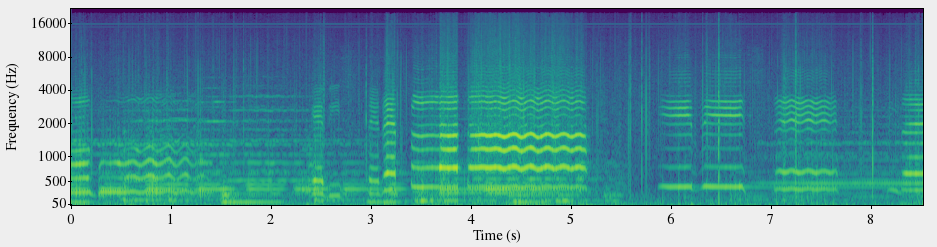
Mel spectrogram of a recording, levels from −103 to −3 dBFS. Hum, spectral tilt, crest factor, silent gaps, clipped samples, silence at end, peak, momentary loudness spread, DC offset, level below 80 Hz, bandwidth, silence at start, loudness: none; -4 dB/octave; 18 dB; none; under 0.1%; 0 s; -4 dBFS; 21 LU; under 0.1%; -44 dBFS; over 20 kHz; 0 s; -21 LUFS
